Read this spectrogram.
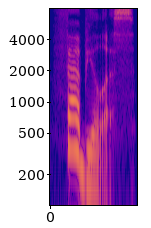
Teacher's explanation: The stress is on fab, so the ending is uless. Fabulous. The OUS part is always weak.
